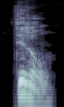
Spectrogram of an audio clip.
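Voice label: "diddle", Australian English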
